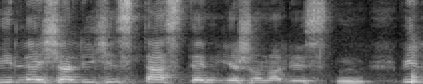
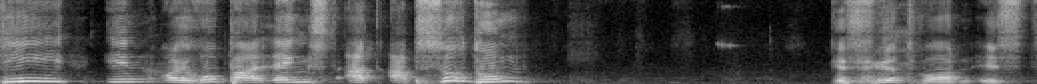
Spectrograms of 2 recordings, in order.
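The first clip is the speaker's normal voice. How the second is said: deliberate long pause following worden ist. Quoting a speaker and copying his pause: long pause after worden ist. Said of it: "wenn ich jetzt die Pause gemacht habe, dann deshalb, weil er sie auch gemacht hat an der Stelle".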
